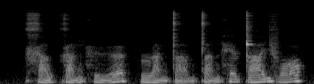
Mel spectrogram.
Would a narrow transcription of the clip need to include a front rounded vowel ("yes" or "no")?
no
